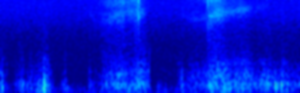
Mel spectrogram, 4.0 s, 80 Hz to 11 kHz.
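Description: Thumbs rub the inner part of the white silicone ear molds on a 3Dio binaural microphone, then fingertips stroke and tap the surface. The result is close, muffled rubbing and scraping with soft low thumps and brief bright hiss at the strokes.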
